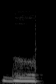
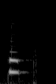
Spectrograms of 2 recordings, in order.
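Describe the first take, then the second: First: It is said in a low voice. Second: It is said in a very high voice.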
